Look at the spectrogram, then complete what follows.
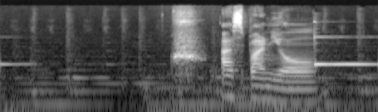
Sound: sighs; bell rings

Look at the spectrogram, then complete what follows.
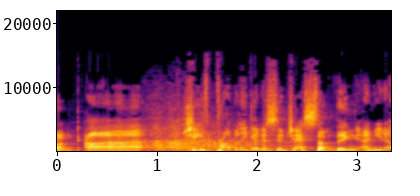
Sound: crowd Laughs

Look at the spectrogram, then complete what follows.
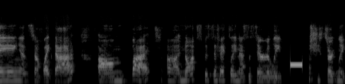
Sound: beep

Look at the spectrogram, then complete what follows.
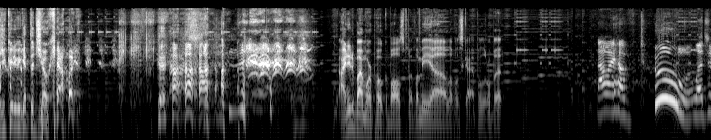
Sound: laughs

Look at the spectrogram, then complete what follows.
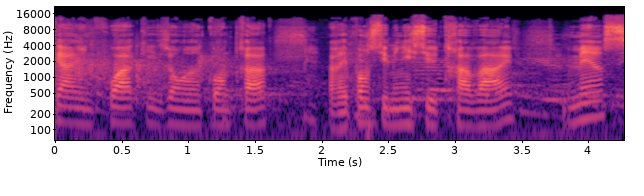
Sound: applause

